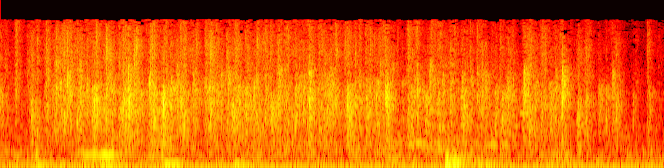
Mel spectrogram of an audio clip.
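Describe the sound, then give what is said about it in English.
Audience applause at a Sunday open mic night welcoming a performer to the stage, a steady, even wash of clapping that stays fairly faint throughout. “Please put your hands together for Mike Priest.”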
